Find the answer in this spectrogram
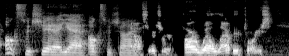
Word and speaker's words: Oxfordshire: No and Oxford Sher uh Oxford Shshire is that correct? Yeah, Oxford Shere.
